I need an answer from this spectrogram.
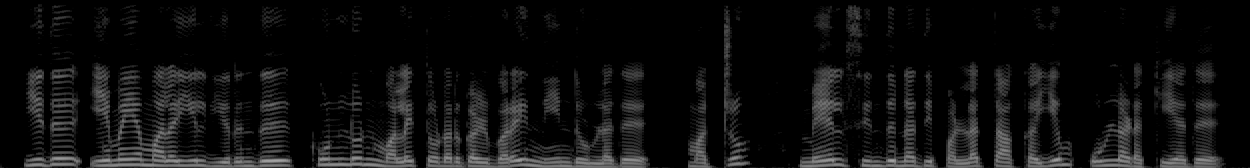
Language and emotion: Tamil, neutral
